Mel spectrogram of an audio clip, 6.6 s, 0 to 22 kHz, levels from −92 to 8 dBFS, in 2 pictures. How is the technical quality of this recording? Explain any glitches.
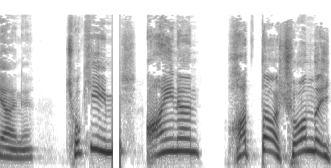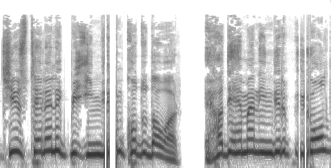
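The speech is interrupted by three brief holes, each consistent with a Bluetooth dropout. The first, at 1.13 to 1.26 s, is a single gap of about 76 ms. The second, at 4.36 to 4.49 s, loses 107 ms spread over 122 ms, with a longest silent run of 76 ms. The third, at 6.30 to 6.44 s, loses 76 ms across 122 ms in shorter pieces, the longest 30 ms. The likely cause is wireless audio packets arriving too late and being discarded. Output drops to silence, and the speech picks up further along rather than where it stopped.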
